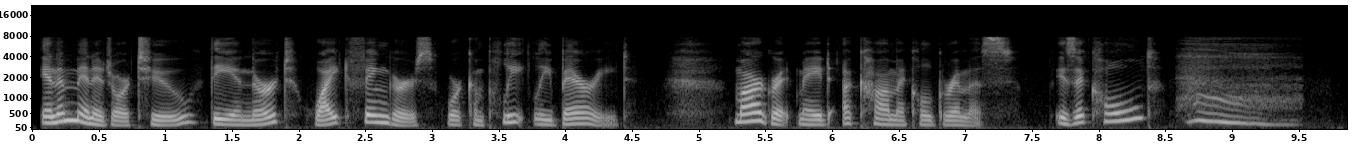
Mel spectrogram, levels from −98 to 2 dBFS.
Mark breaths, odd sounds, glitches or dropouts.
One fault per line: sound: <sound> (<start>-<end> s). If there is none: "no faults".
sound: sigh (8.6-9.5 s)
